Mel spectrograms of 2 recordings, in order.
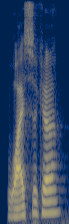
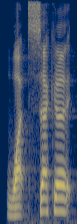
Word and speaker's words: Watseka: Illinois off the rip welcome to why Sika wysica could be could be an Illinois plate in Wisconsin kind of sounds like a Wisconsin Town name nope it is Watseka Illinois Watseka Illinois so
